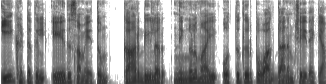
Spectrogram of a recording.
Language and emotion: Malayalam, neutral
